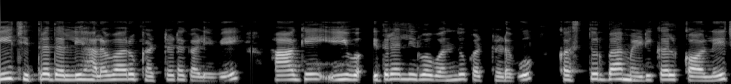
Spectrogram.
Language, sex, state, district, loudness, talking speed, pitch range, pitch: Kannada, female, Karnataka, Dakshina Kannada, -16 LUFS, 115 wpm, 205-235 Hz, 220 Hz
